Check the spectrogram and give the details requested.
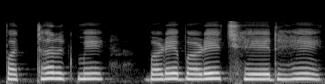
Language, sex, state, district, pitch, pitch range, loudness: Hindi, female, Madhya Pradesh, Bhopal, 250 Hz, 240-260 Hz, -14 LUFS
